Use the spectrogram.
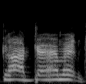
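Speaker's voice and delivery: exasperated mock outburst; mock frustration. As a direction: imitate a fed-up pet owner. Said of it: "you're like".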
